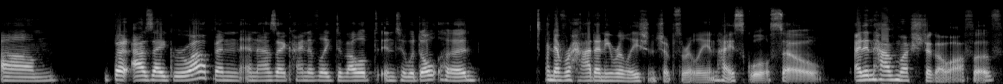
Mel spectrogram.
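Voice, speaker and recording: A woman uses a normal speaking voice with fairly even intonation. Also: medium pitch for a woman, moderate pace. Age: 30s. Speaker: content creator. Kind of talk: casual chat.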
